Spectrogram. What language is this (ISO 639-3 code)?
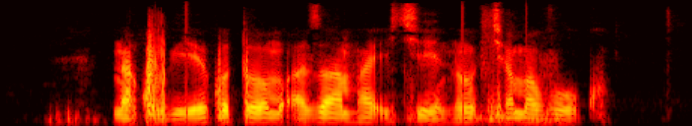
kin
